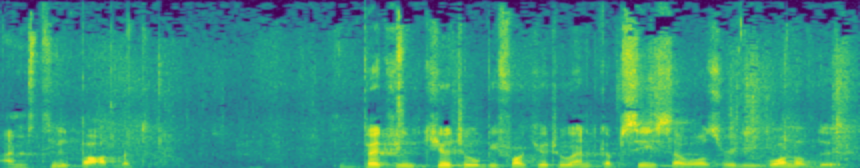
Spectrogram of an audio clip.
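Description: A man is speaking. Light background noise runs under his voice. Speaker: guest lecturer. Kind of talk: lecture. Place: hall.

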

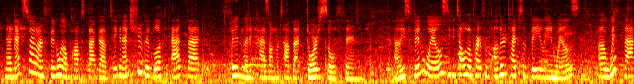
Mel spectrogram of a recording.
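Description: Over noticeable background noise, a woman speaks at a moderate pace. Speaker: tour naturalist guide. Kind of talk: tour commentary. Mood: light, joking. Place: boat.

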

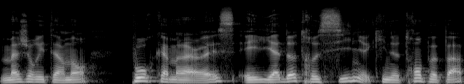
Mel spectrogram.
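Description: A man talks at a very slow pace with a medium pitch and ordinary pitch variation. The recording is very clean, with a silent background. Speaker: political news show host. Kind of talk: live political analysis show. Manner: halting, many fillers and repetitions; unscripted, speaks without notes.

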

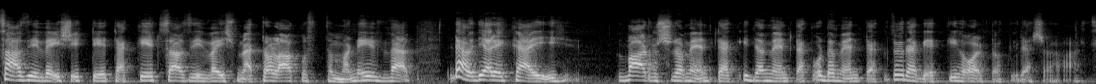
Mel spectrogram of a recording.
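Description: Her pitch very deep and low, a woman speaks fairly slowly with ordinary pitch variation. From Hungary, rural Veszprém county village; Hungary. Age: 70s. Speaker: local author; guest. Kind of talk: studio interview. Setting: TV studio. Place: studio.

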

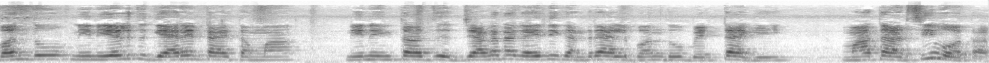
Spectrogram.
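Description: Here is an unremarkable speaking voice from a woman with a fairly high pitch. Her intonation is fairly even. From Anantapur district, Andhra Pradesh (Karnataka border). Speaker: jogamma, folk religious devotee. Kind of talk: interview answers, life story.

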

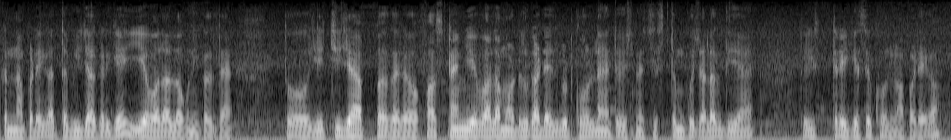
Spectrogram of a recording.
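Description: The sound is dry, with no echo, and light background noise sits underneath. A man speaks at a moderate pace. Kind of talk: tutorial. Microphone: phone near.

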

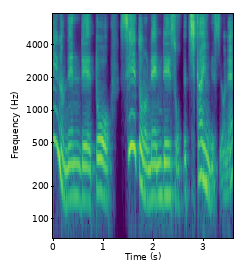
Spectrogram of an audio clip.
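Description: The background stays quiet. Her voice, a woman's, has a dark, mellow tone. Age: 40s. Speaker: yoga teacher. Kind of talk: casual chat. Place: home room. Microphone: video call.

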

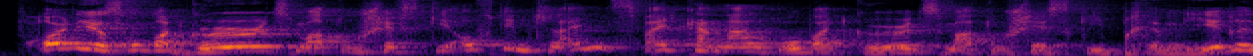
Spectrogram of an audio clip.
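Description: The speech moves at a fairly quick pace. Audible room echo is present. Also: man. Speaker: YouTuber. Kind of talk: casual vlog chat. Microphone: phone near.

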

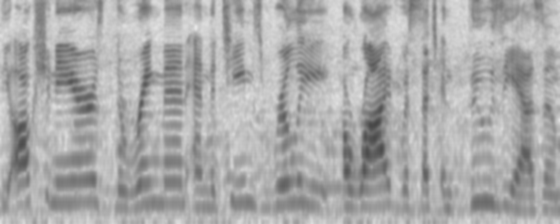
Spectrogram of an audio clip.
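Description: A woman uses a raised, projected voice at a high pitch and a fairly slow pace over noticeable background noise. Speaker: event commentator. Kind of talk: broadcast commentary on auction competition. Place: hall. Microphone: handheld.

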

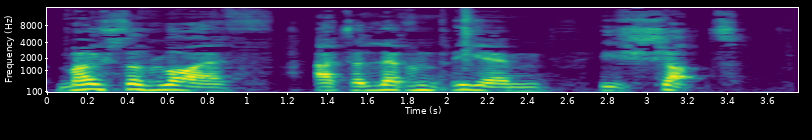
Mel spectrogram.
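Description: Pitch moves in an ordinary way through a somewhat breathy voice. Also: man. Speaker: amateur poet. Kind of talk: spoken-word poetry reading. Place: home room. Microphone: phone near.

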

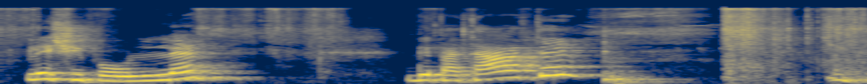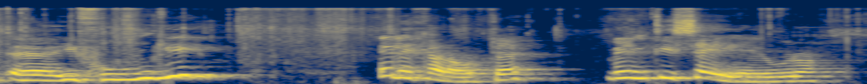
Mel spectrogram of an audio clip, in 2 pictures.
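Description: At a very slow pace with long, frequent pauses, a woman speaks in a high pitch with very wide pitch swings, amid audible room echo and light background noise. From Milan, Italy. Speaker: home cooking video maker. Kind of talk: casual talk to camera. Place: home room. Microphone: phone near.

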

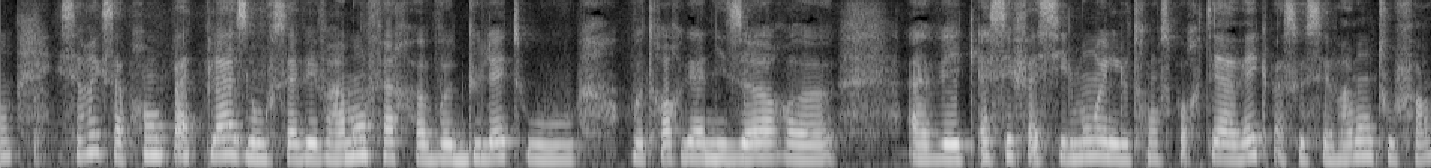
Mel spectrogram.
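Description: A woman's fairly high, monotone voice with flat intonation at a moderate pace. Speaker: scrapbooking YouTuber. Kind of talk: product haul show-and-tell. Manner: chatty, many hesitations. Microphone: camera far.

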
